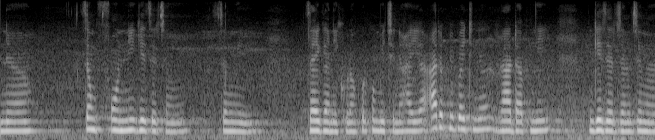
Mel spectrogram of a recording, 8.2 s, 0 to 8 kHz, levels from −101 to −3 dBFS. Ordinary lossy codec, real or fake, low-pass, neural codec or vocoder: none; real; none; none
